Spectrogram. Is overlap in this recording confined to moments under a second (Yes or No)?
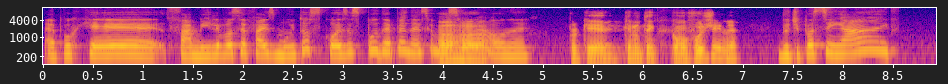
Yes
